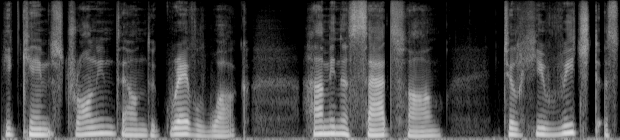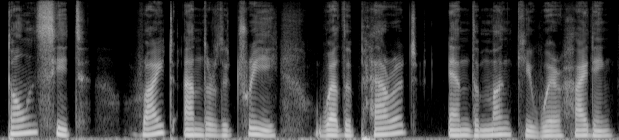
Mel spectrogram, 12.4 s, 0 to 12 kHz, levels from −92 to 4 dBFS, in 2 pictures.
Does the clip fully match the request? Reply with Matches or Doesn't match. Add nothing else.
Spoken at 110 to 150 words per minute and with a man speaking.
Matches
